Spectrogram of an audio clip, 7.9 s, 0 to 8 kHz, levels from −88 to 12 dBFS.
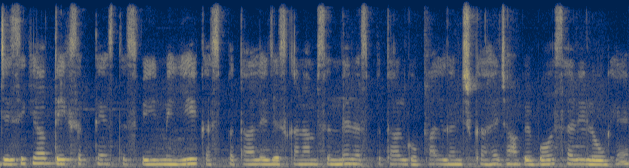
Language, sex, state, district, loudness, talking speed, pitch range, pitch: Hindi, female, Bihar, Gaya, -18 LUFS, 200 wpm, 195-210 Hz, 200 Hz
